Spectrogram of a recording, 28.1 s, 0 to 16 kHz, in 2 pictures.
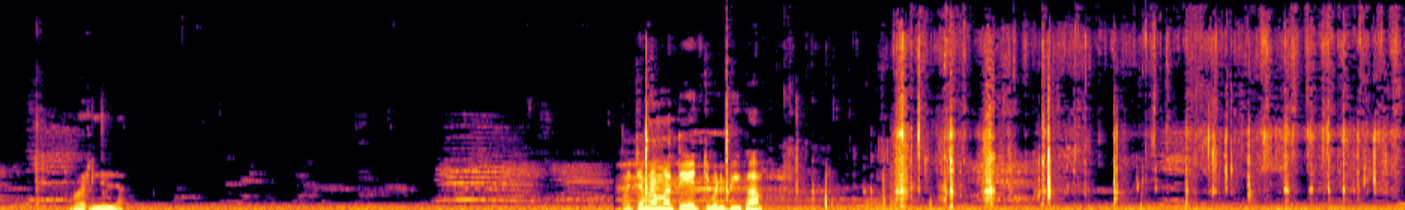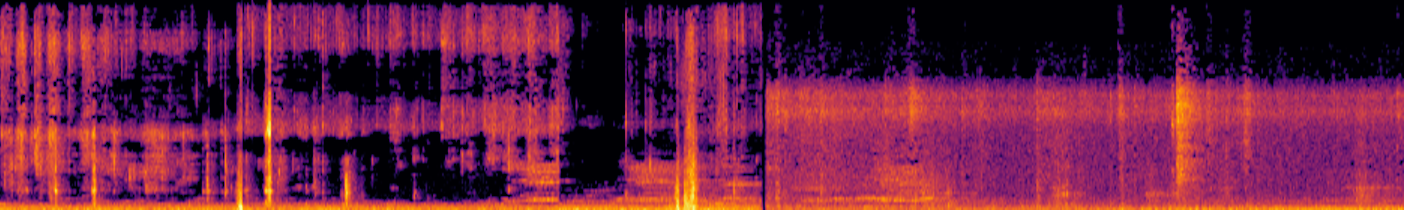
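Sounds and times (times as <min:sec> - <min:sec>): hands rubbing paste onto fish: 0:08.8 - 0:19.7.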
